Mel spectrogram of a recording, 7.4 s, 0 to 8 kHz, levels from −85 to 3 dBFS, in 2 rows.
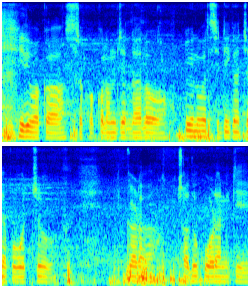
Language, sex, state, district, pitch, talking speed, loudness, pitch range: Telugu, male, Andhra Pradesh, Srikakulam, 105 Hz, 80 wpm, -22 LUFS, 100-115 Hz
